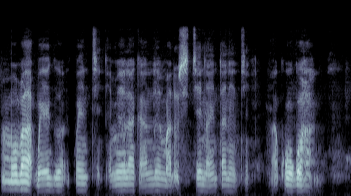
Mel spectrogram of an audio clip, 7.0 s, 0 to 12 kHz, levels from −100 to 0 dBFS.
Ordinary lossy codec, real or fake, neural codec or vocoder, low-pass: none; fake; codec, 16 kHz, 8 kbps, FreqCodec, larger model; 7.2 kHz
